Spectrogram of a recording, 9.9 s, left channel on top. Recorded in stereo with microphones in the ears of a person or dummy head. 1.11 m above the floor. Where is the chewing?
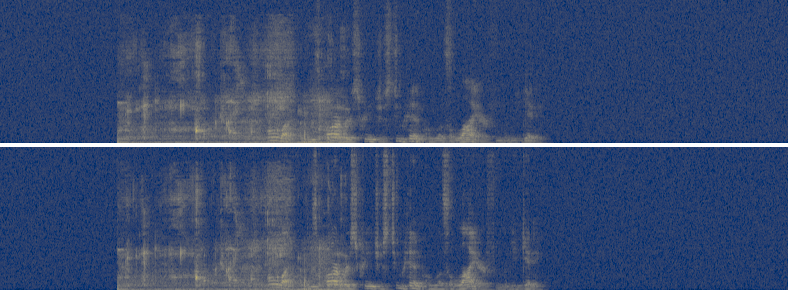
5° right (ahead or behind), 2.5 m.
